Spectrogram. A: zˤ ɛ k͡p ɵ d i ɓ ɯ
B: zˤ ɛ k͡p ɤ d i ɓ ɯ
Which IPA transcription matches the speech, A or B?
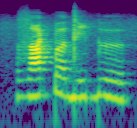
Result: B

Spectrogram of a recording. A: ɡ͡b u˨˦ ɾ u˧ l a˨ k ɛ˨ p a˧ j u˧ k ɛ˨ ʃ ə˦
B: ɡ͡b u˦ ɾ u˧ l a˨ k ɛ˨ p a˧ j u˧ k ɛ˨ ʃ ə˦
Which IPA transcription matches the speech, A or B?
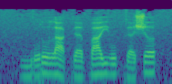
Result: A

